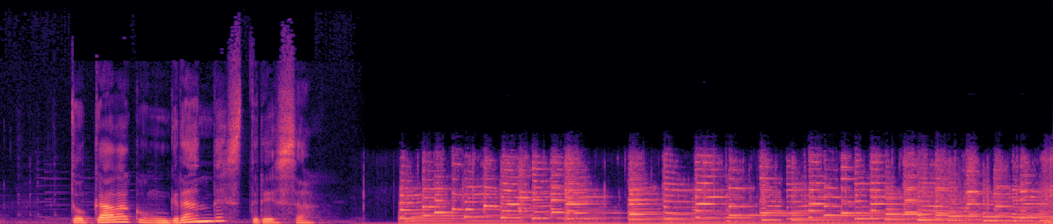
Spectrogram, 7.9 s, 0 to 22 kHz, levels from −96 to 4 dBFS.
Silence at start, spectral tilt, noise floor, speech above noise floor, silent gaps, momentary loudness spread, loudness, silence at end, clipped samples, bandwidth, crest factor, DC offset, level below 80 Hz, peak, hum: 0.55 s; -4 dB/octave; -49 dBFS; 29 dB; none; 7 LU; -22 LUFS; 0 s; under 0.1%; 19.5 kHz; 20 dB; under 0.1%; -50 dBFS; -2 dBFS; none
